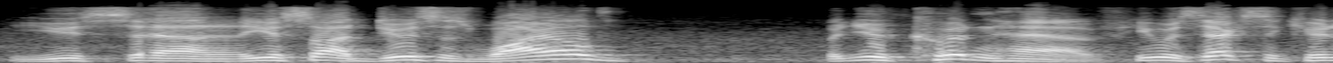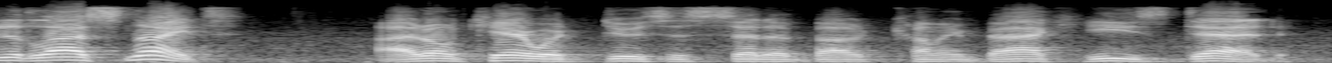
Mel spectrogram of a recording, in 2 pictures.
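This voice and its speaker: An actor playing a brisk, tough police detective in the style of a 1940s radio drama, speaking in clipped, urgent commands with a husky voice. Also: male voice, mid-range voice, animated, dull audio. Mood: alarmed, firm.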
